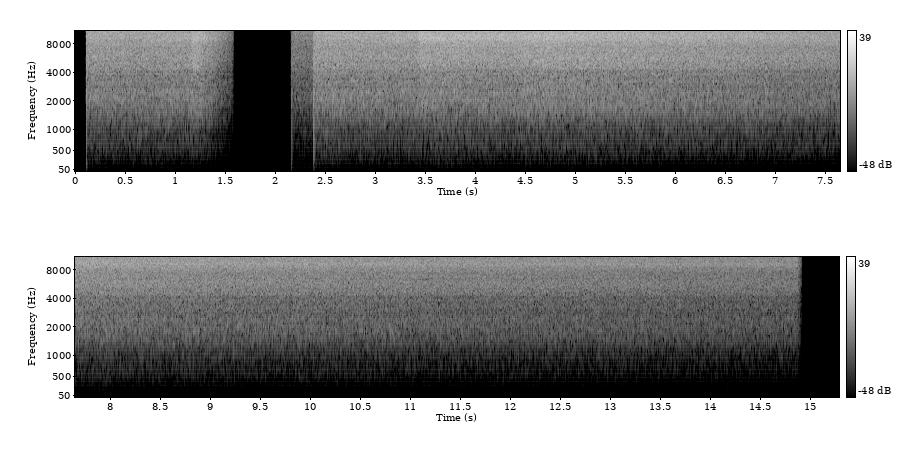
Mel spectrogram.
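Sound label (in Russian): ниппель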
